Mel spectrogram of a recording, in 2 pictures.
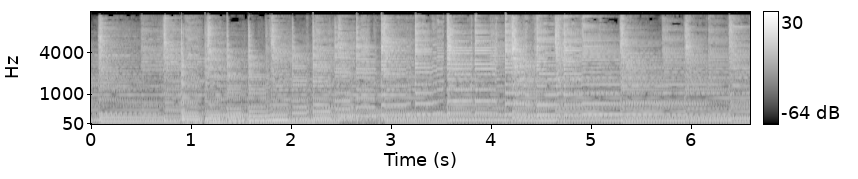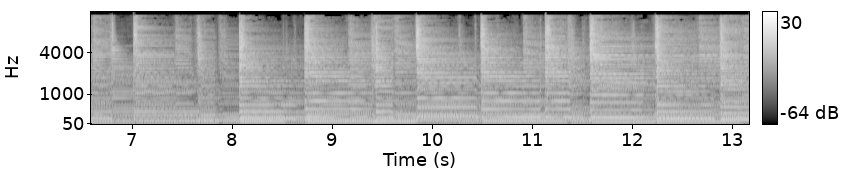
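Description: Instrumental song introduction: strummed acoustic guitar chords in a steady rhythm.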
